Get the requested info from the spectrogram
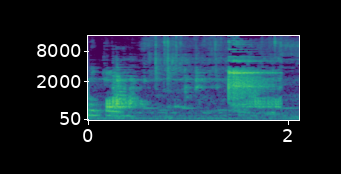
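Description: Peeled garlic cloves tipped from a small steel bowl into a non-stick frying pan with a little oil. About one and a half seconds in there is a single sharp, ringing metallic clink of the steel bowl against the pan, which fades quickly.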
